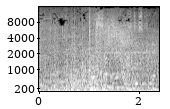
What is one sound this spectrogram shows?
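A loud magical explosion booms.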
